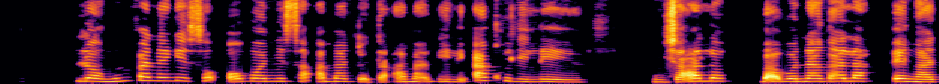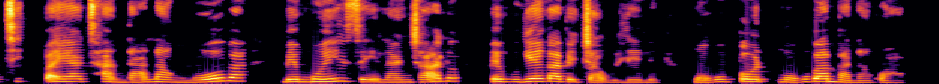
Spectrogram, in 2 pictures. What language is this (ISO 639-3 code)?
nde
